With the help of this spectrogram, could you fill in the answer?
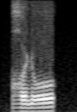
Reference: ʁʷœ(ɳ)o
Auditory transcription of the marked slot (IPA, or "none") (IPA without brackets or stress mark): ɳ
